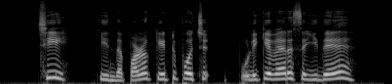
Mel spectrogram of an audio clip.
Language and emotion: Tamil, disgusted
